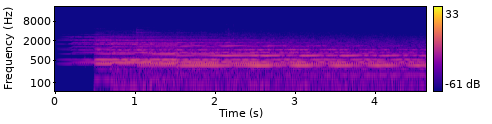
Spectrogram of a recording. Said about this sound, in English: I have this like pedal steel that I ran through a crazy delay and reverb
